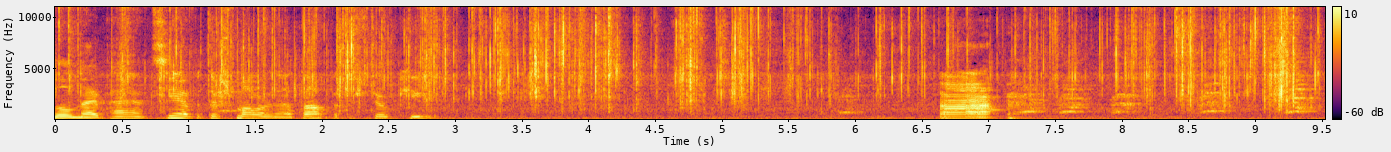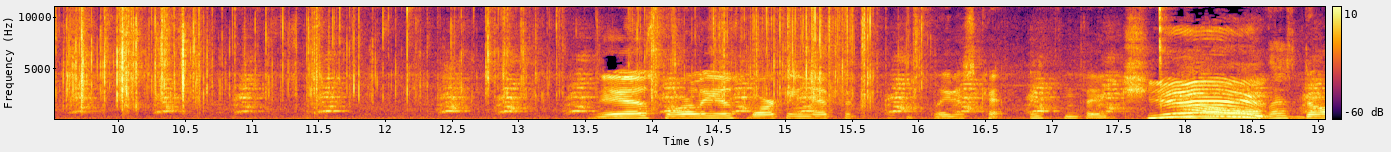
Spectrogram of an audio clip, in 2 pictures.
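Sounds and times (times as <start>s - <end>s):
plastic bag crinkling: 0.0s - 16.2s
dog barking: 7.2s - 11.8s, 12.4s - 17.6s.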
